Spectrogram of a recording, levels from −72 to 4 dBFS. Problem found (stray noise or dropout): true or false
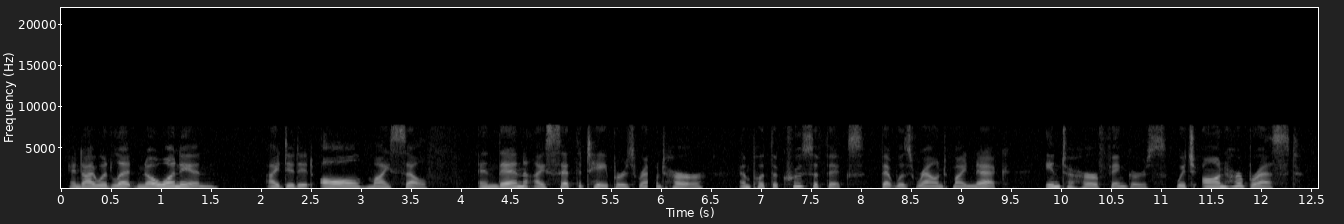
true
